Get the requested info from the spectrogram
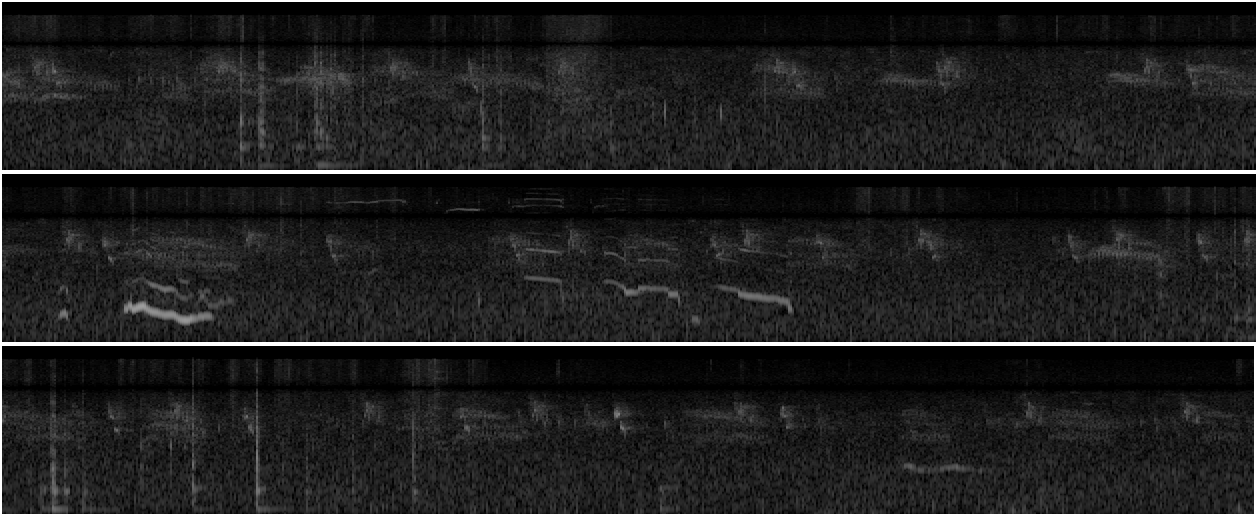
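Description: Birds chirping, short high chirps over and over. About a third of the way in, a few lower, falling calls are the loudest sound.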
